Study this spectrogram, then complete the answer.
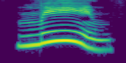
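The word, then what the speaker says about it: ميم: 2 ঠোঁটের শুকনা জায়গা মিলিয়ে আমরা মিম উচ্চারণ করব। এখানে দেখতে পাচ্ছ, এই যে একটু লক্ষ্য করো এই ছবিটার দিকে। এই ছবিটাতে যেভাবে ঠোঁট মিলানো হয়েছে ঠিক ওইভাবেই আমরা ঠোঁট মিলিয়ে পড়ব মিম।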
